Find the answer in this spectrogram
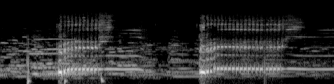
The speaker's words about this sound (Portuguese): Nossa, telefone fixo tocando. Só pode ser uma pessoa.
